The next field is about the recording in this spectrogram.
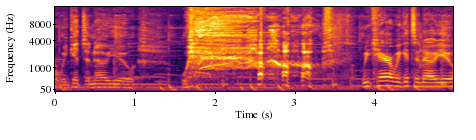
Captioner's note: painful laugh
